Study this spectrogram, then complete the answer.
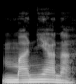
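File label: Spanish, tomorrow, male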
